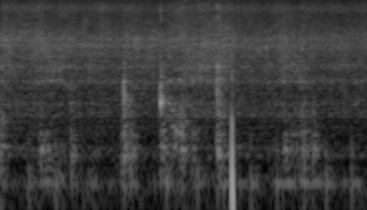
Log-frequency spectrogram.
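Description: Chopped tomatoes, green chilies and onion sizzle steadily in a pan while being cooked soft, a continuous close fry with a few light clinks of a stirring spoon and no talking.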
